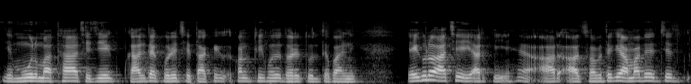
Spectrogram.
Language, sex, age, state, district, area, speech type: Bengali, male, 45-60, West Bengal, Purulia, rural, spontaneous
